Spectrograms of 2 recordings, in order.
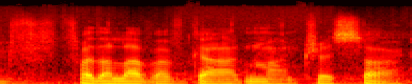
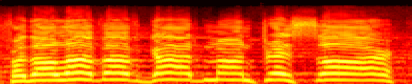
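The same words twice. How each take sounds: First: Far softer, much lower, hollow echo of the cry; faint echo. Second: Cries out. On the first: The cry heard faintly from inside the closed oven. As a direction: let it fade as if heard from behind the oven. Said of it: "we hear from". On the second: Dead man crying out as he's shoved into the furnace. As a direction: wail it as the furnace door shuts. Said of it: "He cries out". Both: Acted.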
